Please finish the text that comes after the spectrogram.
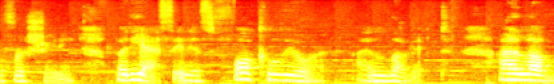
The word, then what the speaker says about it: Focallure: Focallure, I always call it like follicule. Oh my gosh, I always mix the C and the L all the time. It's so frustrating. But yes, it is Focallure.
